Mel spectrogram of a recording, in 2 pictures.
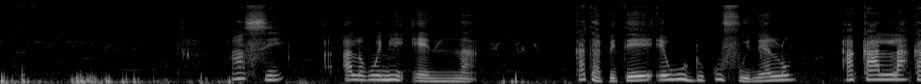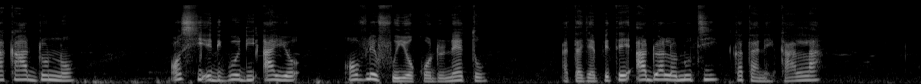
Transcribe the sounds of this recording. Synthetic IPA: a˦sɪ˦a̰˦lʊ˨wɪ˦nɪ˨ʔɛ˨nã̰˨ | ka˦t̪a˨pe˨t̪e˦e˦wu˦dʊ˨ku˦fu˨e˨nɛ˨lʊ˦ | a˦ka˦la˦ka˦ka˦dʊ˦nɔ̃˨ | ɔ̰˦si˦e˨di˨ɡɔ˦di˦ʔa˦jɔ˦ɔ˦vlɛ˦˨fu˨e˨jɔ˨kɔ˨dʊ˨nɛ˦tʊ˨ | a˨t̪a˨d͡ʒa˨pɪ˨t̪e˦ʔa˨dʊ˦a˦lɔ˨no˦t̪i˦ka˦t̪a˨nɛ˨ka˨˦la˦

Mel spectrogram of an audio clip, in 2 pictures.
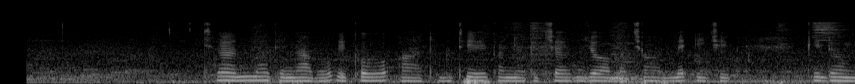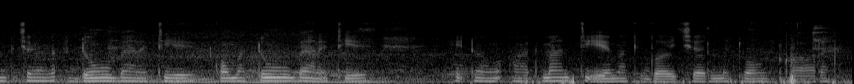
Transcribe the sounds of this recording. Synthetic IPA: t͡ʃɐ˦lma˦kɪ˨ŋa˨bɔ˨i˨kʰo˦ɔ˨tmɐ˦tje˦ka˨ɲo˨tɔ˨t͡ʃa˦ld͡ʒɔ˦mɐ˦t͡ʃɔ˦nmɛ˦ʔi˦d͡ʒi˨pt | ki˦do˦ŋt͡ʃɐ˦la˨du˦ŋ˦bɛ˦nɛ˨tje˦ko˦ma˨du˦ŋu˦bɛ˦nɛ˨tje˦ | ki˦do˨ŋɔ˨tma˦ntje˦mɐ˦kɪ˨ɡɔ˨jɔ˨t͡ʃɐ˦lmɐdwo˦ŋi˨kʰɔ˦ɾɛ˦

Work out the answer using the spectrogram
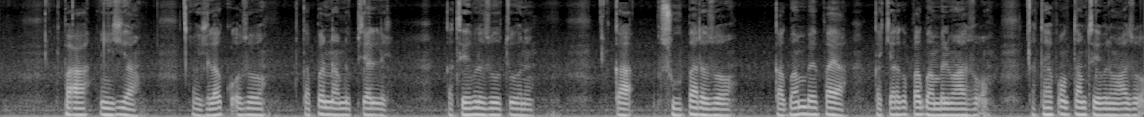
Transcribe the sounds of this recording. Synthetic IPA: pa˦ʔa˦n̩˦ji˦ja˨ | o˨jɛ˨la˦kʊ̰˨ʔʊ˨zʊ˦ | ka˨pɨ˦ɾna˨mnɨ˦pi˦ɛ˦lːɨ˨ | ka˨tʰeː˦bɨ˦lɨ˦zo˦to˦nɨ˨ | ka˨ | suː˨pa˦ɾɨ˨zɔ˦˨ | ka˨ɡ͡ba˦mbɨ˦lpa˦ja˨ | ka˨t͡ʃɛ˦ɾɪ˦ɡɨ˦pa˦ɡ͡ba˨mbɨ˦lɨ˦maː˦zʊ˦ʔʊ̰˨ | ka˨ta˦hpʊ˦ʔʊ˦n˦ta˦mtʰeː˦bɨ˦lɨ˦maː˦zʊ̰˨ʔʊ̰˨

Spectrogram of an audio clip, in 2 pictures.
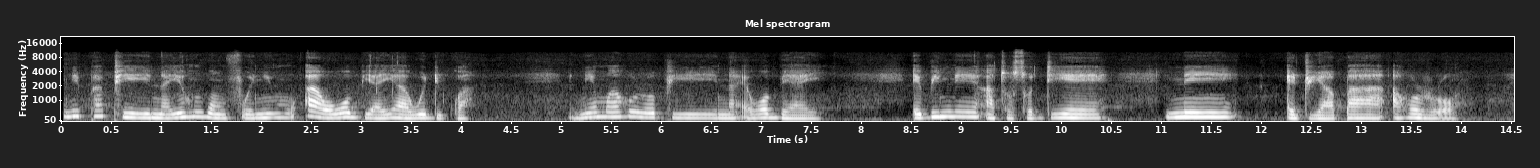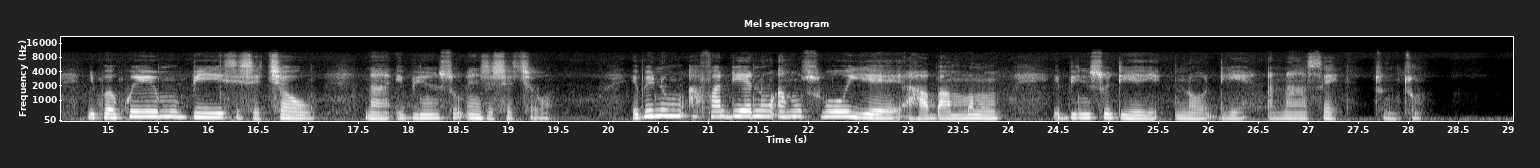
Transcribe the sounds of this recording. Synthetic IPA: nĩ˦pʰa˦pʰi˨nã˨jɛ˦ɦʊ̃˦wɔ̃˨ɱ˨fu˨æ˨ɲĩ˦mʊ̃˦a˨wɔ˨wɔ˦bɪ˨a˨ja˨wɔ˦di˨ɡʷa˦˨ | nɪ̃˦ɛ˦mʊ̃˦a˦ɦʊ˦ɾɔ˦pʰi˨nã̰˨ʔɛ̰˨wɔ˦bɪ˨a˨ɪ˨ | e˨bi˦nɪ̃˦a˨tʰʊ˨sʊ˨dɪ˦ɛ˦ | nɪ̃˦ | æ˨dɥa˨baː˦a˨ɦʊ˦ɾɔ̰˨ | nĩ˨pʰa˨kʰʷe˦mũ˦bi˦ɕɪ˨ɕɛ˨t͡ɕʰɛ˦nã˨ʔe˨bi˦n̩˦sʊ̰˦n̩˨˦ɕɪ˨ɕɛ˨t͡ɕʰɛ̰˦ʊ˨ | e˨bi˦nʊ̃˦ma˨fã˦dɪ˦ɛ˦nʊ̃˦ʔa˦ɦʊ̃˦su˦o˦jɛ˨a̰˨ɦa˨bã˨mːʊ̃˦nʊ̃˦e˨bi˦n̩˦sʊ˦dɪ˨ɛ˨jɛ˨nɔ̃˨dɪ˨ɛ˨a˨nãː˦sɛ˦ | tʰũ˨n˨tʰũ˦

